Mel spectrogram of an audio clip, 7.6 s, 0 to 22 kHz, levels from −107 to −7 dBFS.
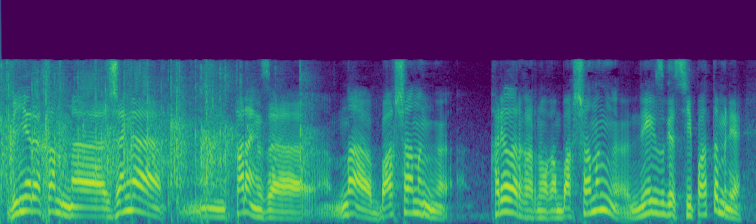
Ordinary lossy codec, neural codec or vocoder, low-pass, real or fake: MP3, 64 kbps; vocoder, 44.1 kHz, 128 mel bands every 256 samples, BigVGAN v2; 7.2 kHz; fake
